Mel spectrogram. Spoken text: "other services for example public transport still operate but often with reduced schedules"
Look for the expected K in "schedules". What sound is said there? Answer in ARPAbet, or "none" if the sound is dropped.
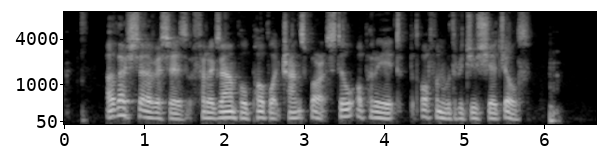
none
